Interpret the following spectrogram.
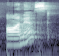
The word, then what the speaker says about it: honest: this is someone who's honest silent AG honest and fair she's an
